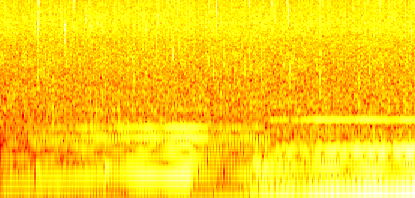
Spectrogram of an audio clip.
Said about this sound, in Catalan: Primer dia de tardor, eh? Ja comença a ploure.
